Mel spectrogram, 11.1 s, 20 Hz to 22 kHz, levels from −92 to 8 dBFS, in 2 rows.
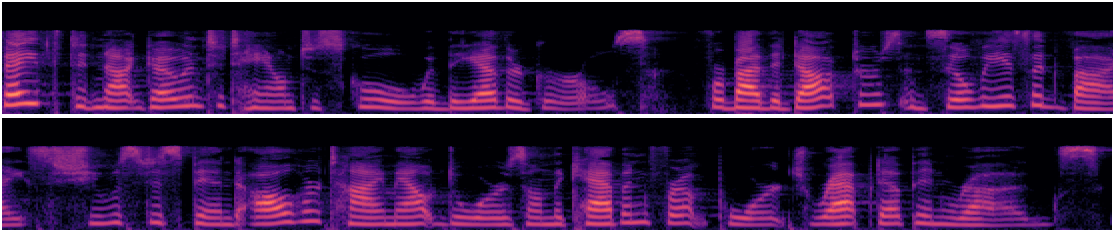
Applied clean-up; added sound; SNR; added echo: none; none; none; none.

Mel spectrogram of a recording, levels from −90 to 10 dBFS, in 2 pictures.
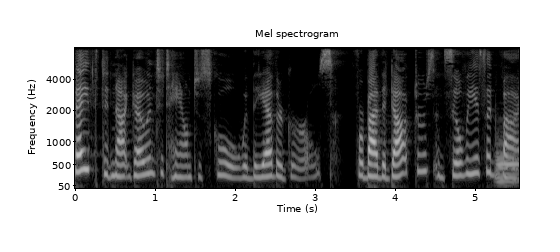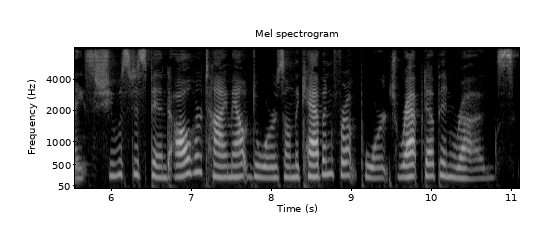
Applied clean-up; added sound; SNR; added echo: neural mask model RNNoise.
